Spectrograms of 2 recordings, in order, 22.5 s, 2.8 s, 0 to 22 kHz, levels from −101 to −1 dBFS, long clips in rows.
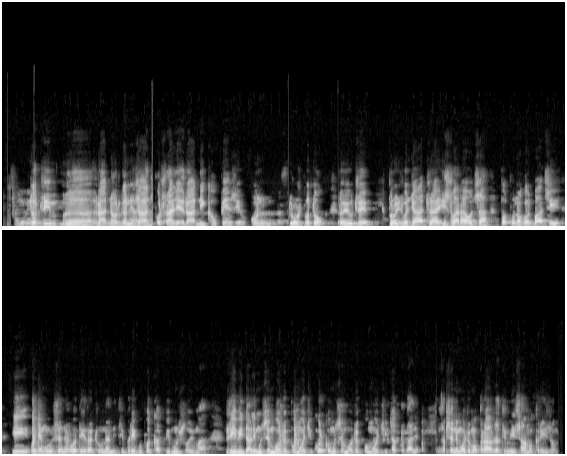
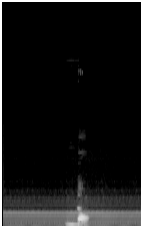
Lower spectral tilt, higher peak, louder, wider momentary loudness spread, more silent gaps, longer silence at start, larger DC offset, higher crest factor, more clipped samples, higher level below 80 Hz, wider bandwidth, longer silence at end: second, -7.5 dB/octave vs -9 dB/octave; first, 0 dBFS vs -6 dBFS; first, -19 LUFS vs -22 LUFS; second, 9 LU vs 27 LU; neither; second, 0.2 s vs 1.3 s; neither; about the same, 18 dB vs 22 dB; neither; first, -64 dBFS vs -80 dBFS; first, 6.2 kHz vs 4.3 kHz; second, 0.15 s vs 1.05 s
